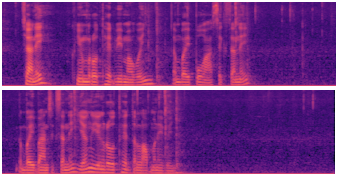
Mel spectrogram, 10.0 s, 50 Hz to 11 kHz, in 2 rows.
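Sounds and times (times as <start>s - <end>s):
low electrical hum: 0.0s - 10.0s
man talking: 0.4s - 3.8s, 5.2s - 7.8s
keyboard and mouse clicks: 3.4s - 5.0s, 9.5s - 9.8s.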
